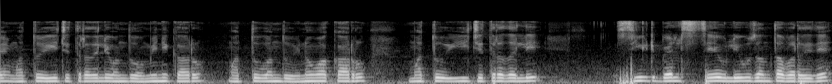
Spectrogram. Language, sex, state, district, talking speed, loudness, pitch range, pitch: Kannada, male, Karnataka, Koppal, 145 wpm, -14 LUFS, 145-155 Hz, 150 Hz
